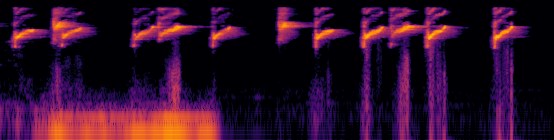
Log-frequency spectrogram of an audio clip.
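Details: Male purple-throated sunbird lure song for trapping. Thin, high-pitched, twittering notes come in quick clusters, some sliding upward. A low hum runs underneath during the first two seconds.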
